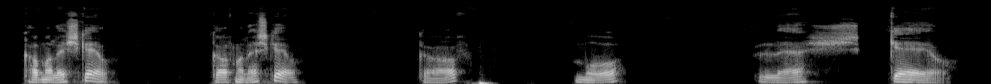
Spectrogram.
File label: excuse me irish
